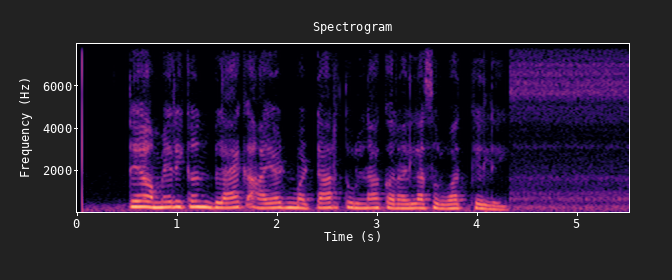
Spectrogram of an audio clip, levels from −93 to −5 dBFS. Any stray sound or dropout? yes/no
no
